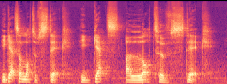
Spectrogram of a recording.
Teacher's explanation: a lot of is kind of almost like one section a lot of we're connecting lot and of lot of of is not being pronounced as off as it's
